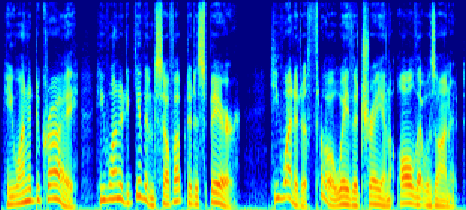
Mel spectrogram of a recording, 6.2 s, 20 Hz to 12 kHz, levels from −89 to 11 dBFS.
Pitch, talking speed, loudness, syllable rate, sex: 140 Hz, 240 wpm, -16 LUFS, 5.7 syllables/s, male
